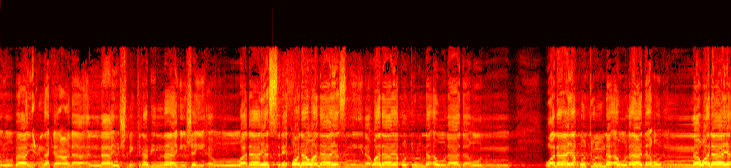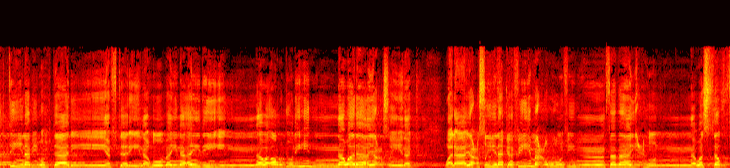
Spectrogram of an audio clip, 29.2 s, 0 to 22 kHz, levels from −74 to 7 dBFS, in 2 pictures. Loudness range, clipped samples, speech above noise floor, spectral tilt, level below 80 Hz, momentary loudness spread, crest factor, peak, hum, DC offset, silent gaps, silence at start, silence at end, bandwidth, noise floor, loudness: 4 LU; under 0.1%; 20 dB; -0.5 dB/octave; -60 dBFS; 9 LU; 16 dB; 0 dBFS; none; under 0.1%; none; 0 s; 0 s; 16.5 kHz; -36 dBFS; -14 LUFS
